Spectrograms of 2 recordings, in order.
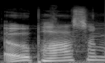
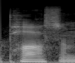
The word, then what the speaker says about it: opossum: You say it without the O. That's what I thought. That is what I thought. Yeah. You write it with the O for sure. That's how it's spelled. Just never heard of a silent O, I guess.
